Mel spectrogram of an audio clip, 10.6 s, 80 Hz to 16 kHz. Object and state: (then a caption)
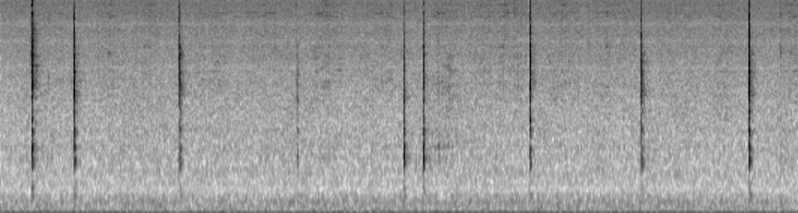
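Glass makeup mirror tapped. A slim metal-ended tool taps the surface of a dry, round glass vanity mirror. Eight sharp, bright ticks ring around 1.2 kHz and die away almost instantly, spaced irregularly. A steady low hum runs underneath throughout.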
